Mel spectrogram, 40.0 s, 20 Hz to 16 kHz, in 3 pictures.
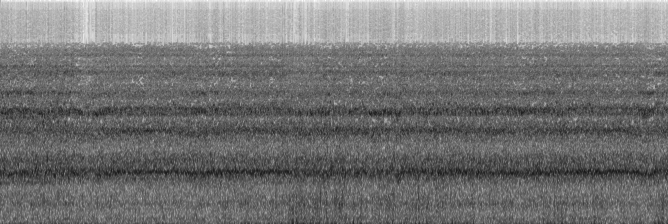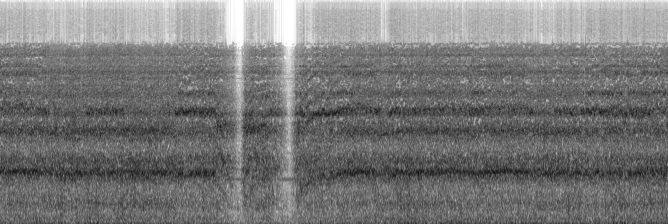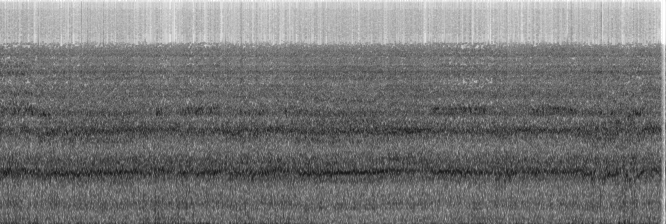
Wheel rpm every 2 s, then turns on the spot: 210, 230, 230, 230, 230, 230, 230, 220, 190, 110, 230, 230, 220, 220, 220, 230, 220, 230, 230, 220.
none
